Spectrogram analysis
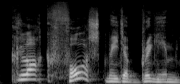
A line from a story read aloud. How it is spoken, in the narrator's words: Jasmine snapped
